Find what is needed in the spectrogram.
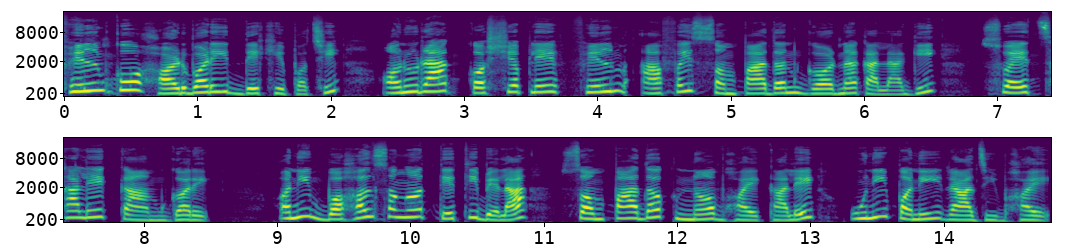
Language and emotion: Nepali, neutral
